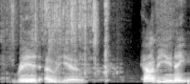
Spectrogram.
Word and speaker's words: Redodo: I'm pronouncing this correctly I checked their website they pronounce it red audio kind of a unique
